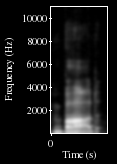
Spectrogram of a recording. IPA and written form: baːd (bad)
